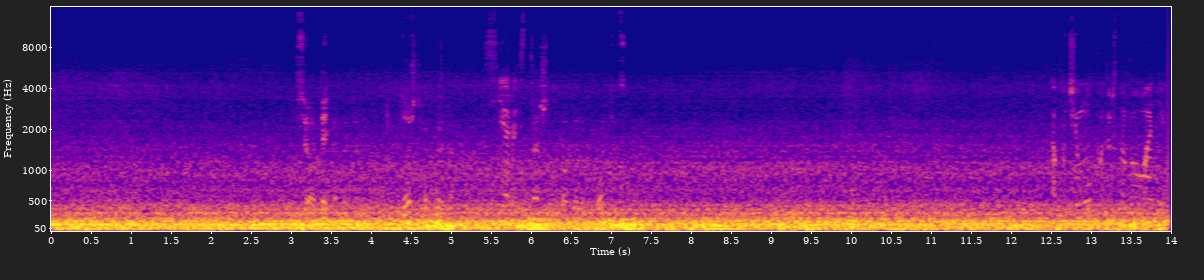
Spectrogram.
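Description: Steady low rumble of a car's road noise heard from inside the cabin, tyres running on wet pavement, with a few faint short sounds over it.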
